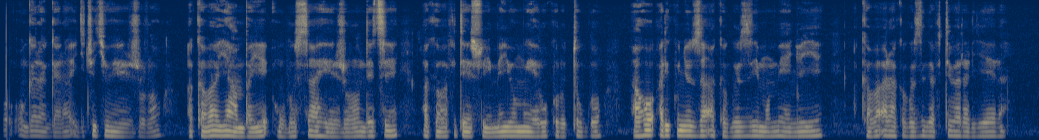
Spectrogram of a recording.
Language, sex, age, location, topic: Kinyarwanda, male, 18-24, Huye, health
